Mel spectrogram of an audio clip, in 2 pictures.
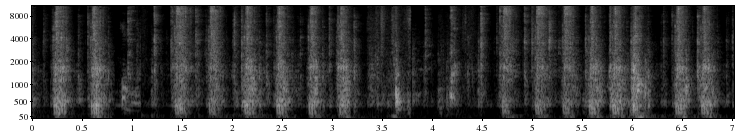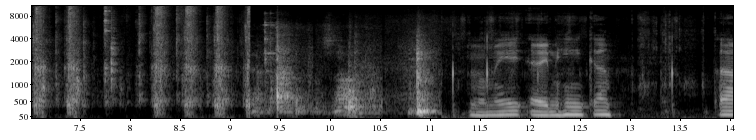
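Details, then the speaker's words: CPI Aragon scooter, first start attempt after repairs and fresh fuel: sharp even clacks about two or three a second while cranking, never catching; the flywheel hits the trigger coil because it was mounted wrong. "hits the flywheel hits the trigger coil I mounted it wrong"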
